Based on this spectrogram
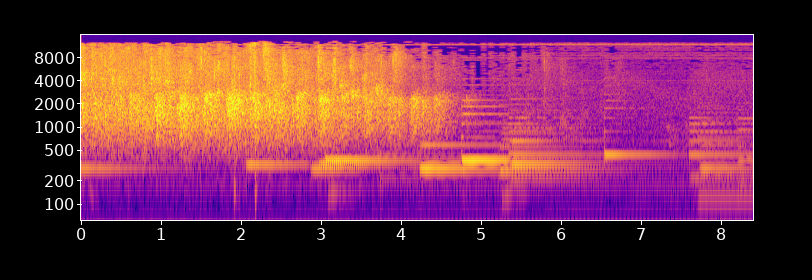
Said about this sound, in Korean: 박수 한번 해주십시오.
